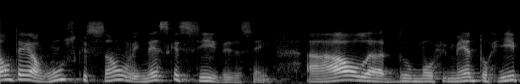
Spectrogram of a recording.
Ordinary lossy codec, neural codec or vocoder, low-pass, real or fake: none; codec, 16 kHz, 4 kbps, X-Codec, HuBERT features, trained on general audio; none; fake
